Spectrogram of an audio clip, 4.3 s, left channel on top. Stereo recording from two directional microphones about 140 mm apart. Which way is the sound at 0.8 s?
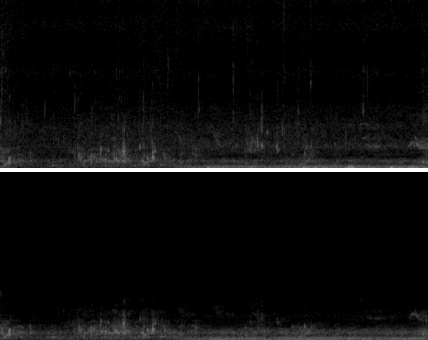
20° left (ahead or behind).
